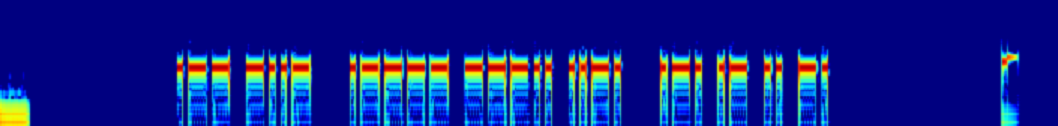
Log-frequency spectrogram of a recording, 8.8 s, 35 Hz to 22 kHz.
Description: Morse code, heard as a keyed tone, about 25 wpm, 700 Hz. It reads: WX 18F RAIN
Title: Practice QSO - Exchange 2 - Info - 25wpm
